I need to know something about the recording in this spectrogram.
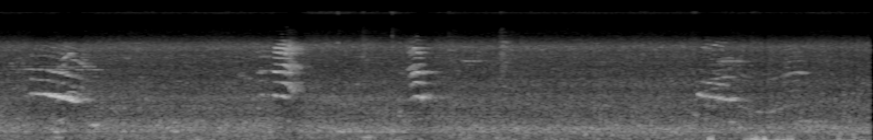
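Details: Domestic cat indoors giving soft, thin mews, each a short falling whistle-like cry, spaced a few seconds apart against a low room hum.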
